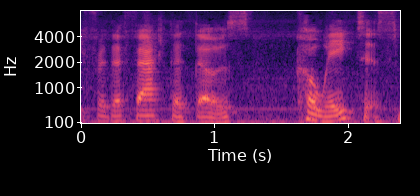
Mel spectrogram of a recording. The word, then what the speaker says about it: coatis: These are coatis, Miss Brisbane said, reading from the letter, pronounced coatis.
